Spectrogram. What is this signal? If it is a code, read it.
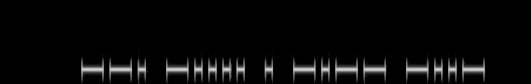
Morse code, heard as a keyed tone, about 17 wpm, 700 Hz. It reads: G6EYX
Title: DXCC-100 Call Signs - 5 Characters - Repeated 3x - 17wpm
